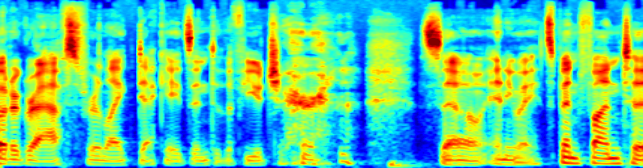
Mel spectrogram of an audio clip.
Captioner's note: chuckles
